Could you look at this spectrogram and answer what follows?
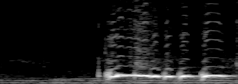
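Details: Lively local zebra dove singing, used as a master to lure other doves into calling: one fluted cooing phrase, a rising note followed by rapid soft pulses, in a quiet background.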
